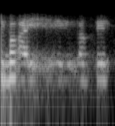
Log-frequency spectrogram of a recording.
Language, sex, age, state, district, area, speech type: Urdu, female, 18-30, Uttar Pradesh, Gautam Buddha Nagar, rural, conversation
